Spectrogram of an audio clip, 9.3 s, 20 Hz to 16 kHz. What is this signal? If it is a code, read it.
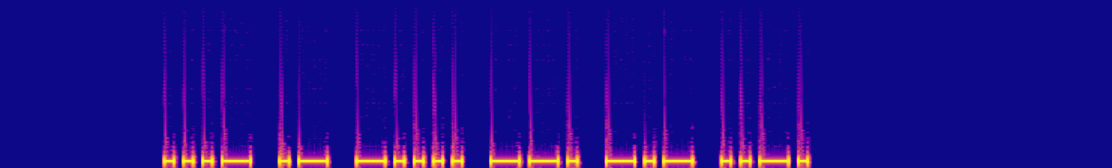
Morse code, heard as a keyed tone, about 15 wpm, 700 Hz. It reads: VA6GKF
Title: DXCC-100 Call Signs - 6 Characters - Repeated 3x - 15wpm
